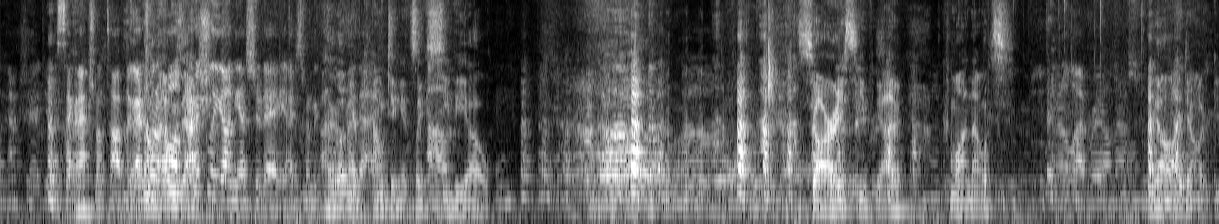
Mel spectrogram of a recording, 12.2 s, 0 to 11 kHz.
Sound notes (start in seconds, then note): 5.0 laughter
